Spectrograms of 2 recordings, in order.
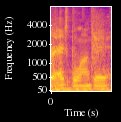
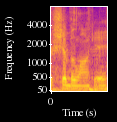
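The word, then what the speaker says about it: Xbalanque: a new X-Ball skin, or X-Balanque, or Shibalanque, however you want to pronounce that.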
